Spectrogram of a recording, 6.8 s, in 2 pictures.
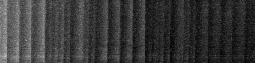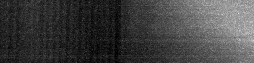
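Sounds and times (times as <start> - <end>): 
interactive music: 0.0 - 6.7.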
